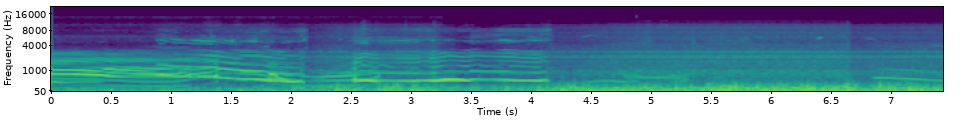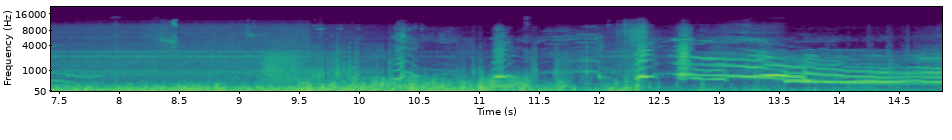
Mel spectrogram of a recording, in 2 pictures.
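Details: Sled huskies in Schröcken am Hochtannberg open with a chorus of wavering, falling howls, go quiet under a broad outdoor rumble with scattered yips, then rise into loud overlapping howls again near the end.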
